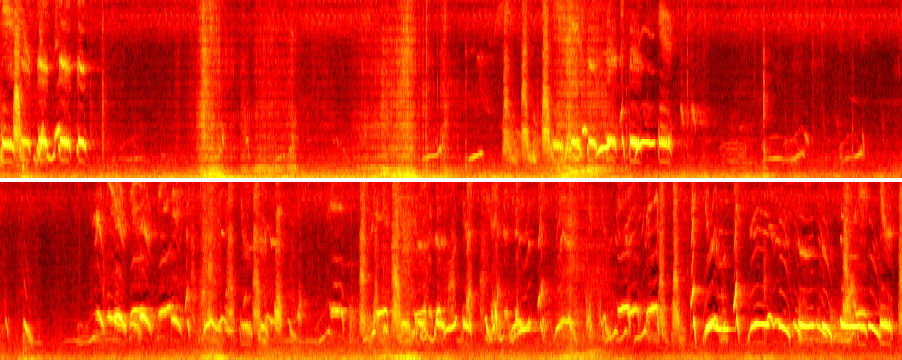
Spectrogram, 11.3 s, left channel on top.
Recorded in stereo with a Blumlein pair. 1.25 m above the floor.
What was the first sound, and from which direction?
A zipper, 55° left.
